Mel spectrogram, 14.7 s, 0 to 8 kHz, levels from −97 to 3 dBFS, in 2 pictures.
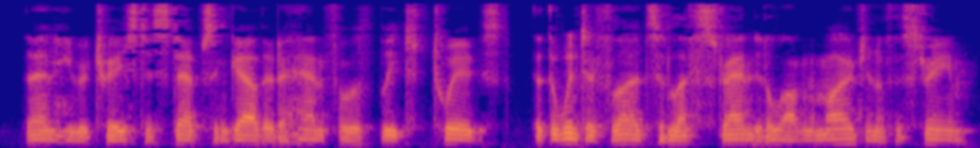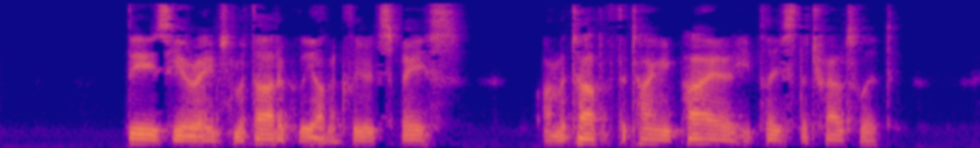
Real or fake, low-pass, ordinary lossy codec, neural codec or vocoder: fake; 7.2 kHz; MP3, 32 kbps; autoencoder, 48 kHz, 32 numbers a frame, DAC-VAE, trained on Japanese speech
